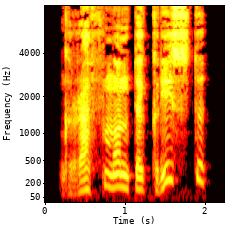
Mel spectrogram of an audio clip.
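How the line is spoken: Exclaiming. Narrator (Russian): воскликнула она

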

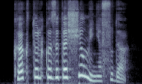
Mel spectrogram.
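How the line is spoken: Absent-minded muttering aloud. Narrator (Russian): пробормотала Кира, не заметив, что сделала это вслух

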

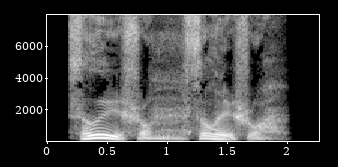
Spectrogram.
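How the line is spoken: Calm, quiet. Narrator (Russian): явно успокоившись, тихо произнес маг

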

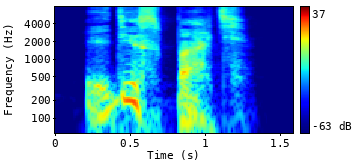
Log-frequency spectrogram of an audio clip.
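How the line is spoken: Old woman, barely audible. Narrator (Russian): повторила баба Марфа едва слышно

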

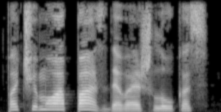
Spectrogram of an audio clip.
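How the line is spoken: Displeased grumble. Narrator (Russian): проворчал король, недовольно

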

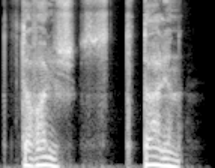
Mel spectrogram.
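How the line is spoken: Trembling, strained male voice. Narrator (Russian): с дрожью в голосе выдавил мужчина

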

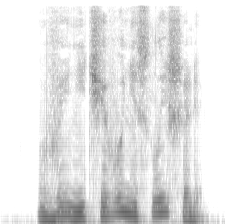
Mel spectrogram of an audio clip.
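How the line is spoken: Barely audible question. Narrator (Russian): спросила едва слышно

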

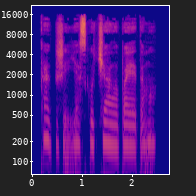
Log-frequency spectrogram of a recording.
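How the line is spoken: Mumble. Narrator (Russian): пробормотала я

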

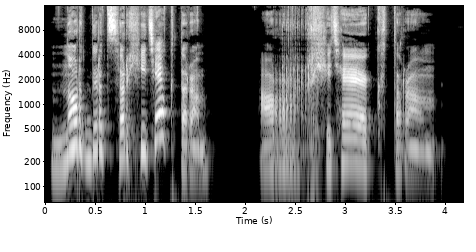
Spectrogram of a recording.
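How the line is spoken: Growl. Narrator (Russian): зарычала

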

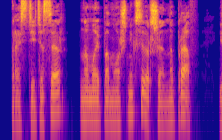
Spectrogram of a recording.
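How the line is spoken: Authoritative tone. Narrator (Russian): изрек я непререкаемым тоном

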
